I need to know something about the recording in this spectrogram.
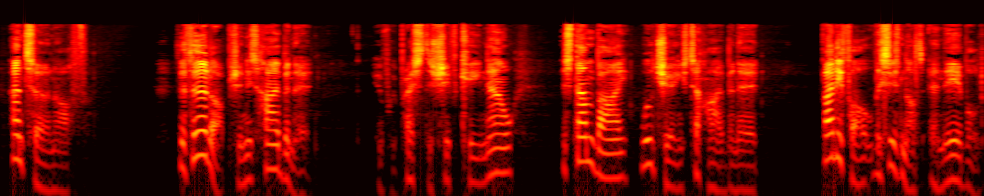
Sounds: Speech

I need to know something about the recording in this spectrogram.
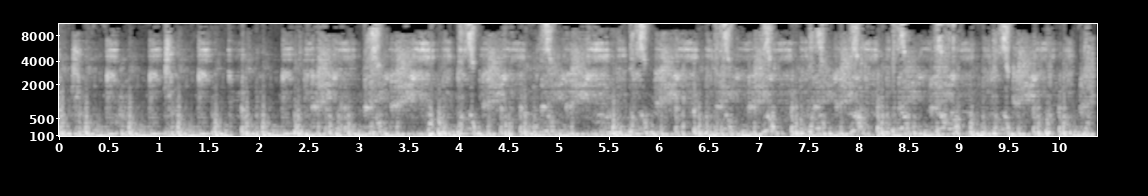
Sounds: Music, Hip hop music, Scratching (performance technique), Electronic music, Beatboxing

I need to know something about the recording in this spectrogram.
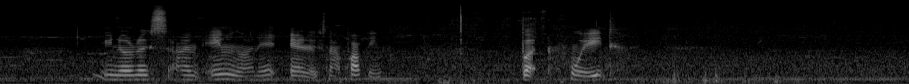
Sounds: Speech

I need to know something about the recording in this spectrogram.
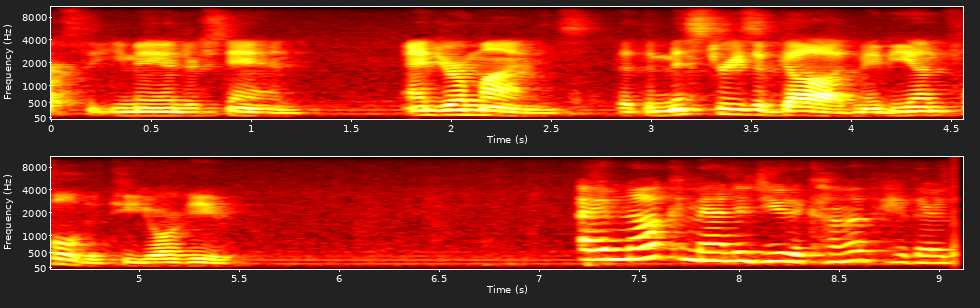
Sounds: Male speech, Speech, Female speech, Narration

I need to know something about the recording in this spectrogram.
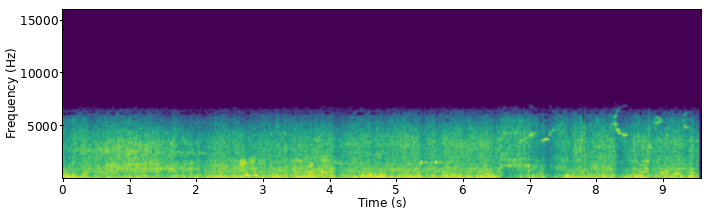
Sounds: Speech

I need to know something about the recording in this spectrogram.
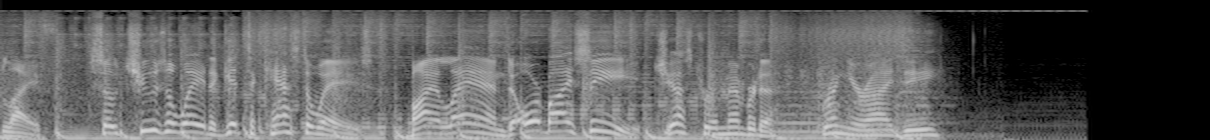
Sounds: Music, Speech

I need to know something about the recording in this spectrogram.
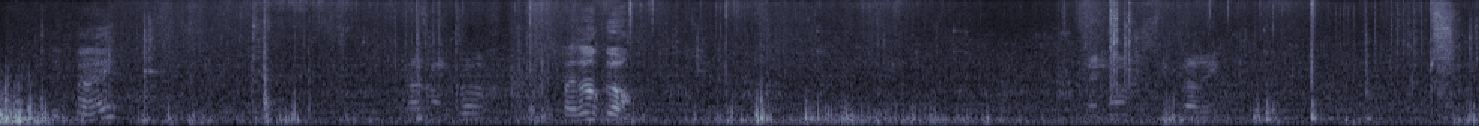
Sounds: Speech

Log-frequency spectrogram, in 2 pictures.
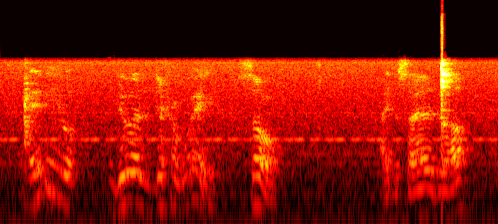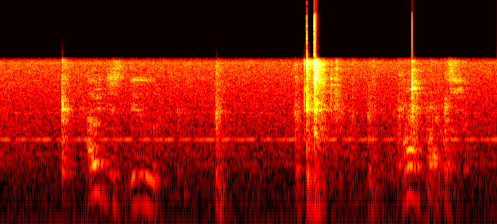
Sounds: Speech, inside a large room or hall

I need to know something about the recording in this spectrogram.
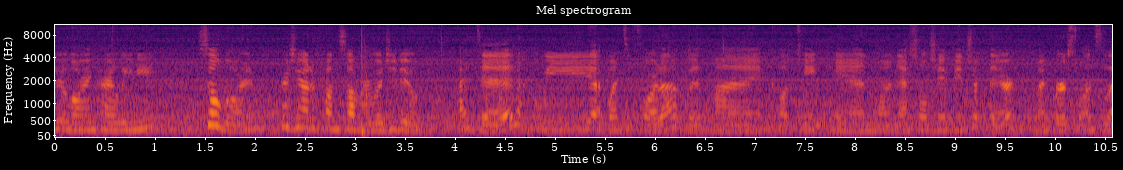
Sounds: Speech

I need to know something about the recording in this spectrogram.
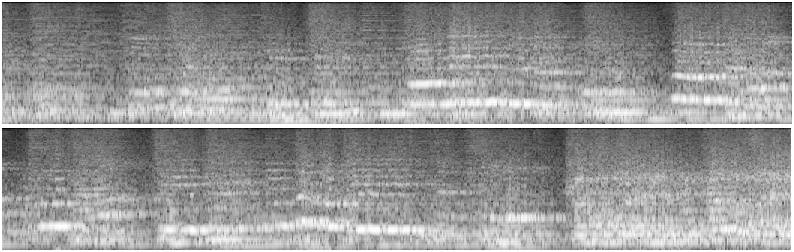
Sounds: Vocal music, Singing, Choir, inside a large room or hall, Music

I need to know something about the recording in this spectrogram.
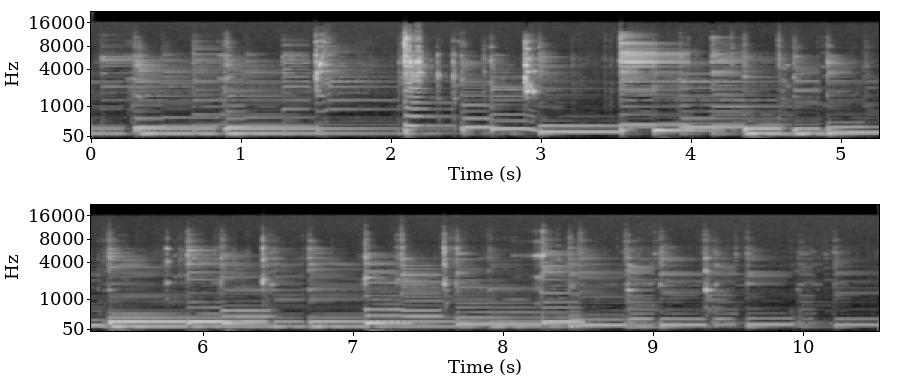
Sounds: Acoustic guitar, Plucked string instrument, Musical instrument, Music

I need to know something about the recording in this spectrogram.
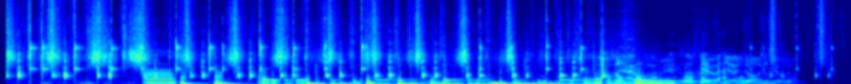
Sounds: Music, Speech, inside a large room or hall

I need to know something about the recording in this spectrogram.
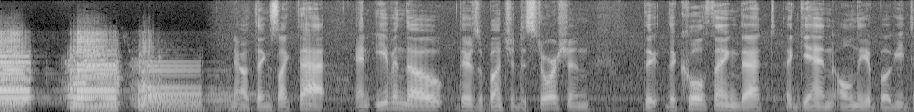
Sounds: Guitar, Plucked string instrument, Musical instrument, Music, Speech

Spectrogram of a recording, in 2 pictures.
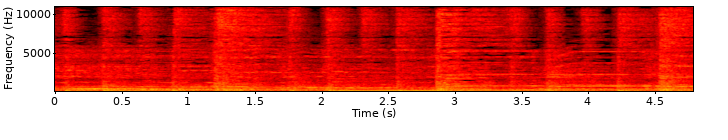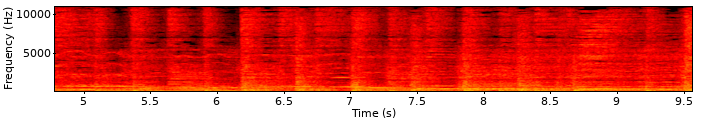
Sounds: Music, Rock music, Drum, Guitar, Blues, Musical instrument, Plucked string instrument, Percussion, Music of Latin America

